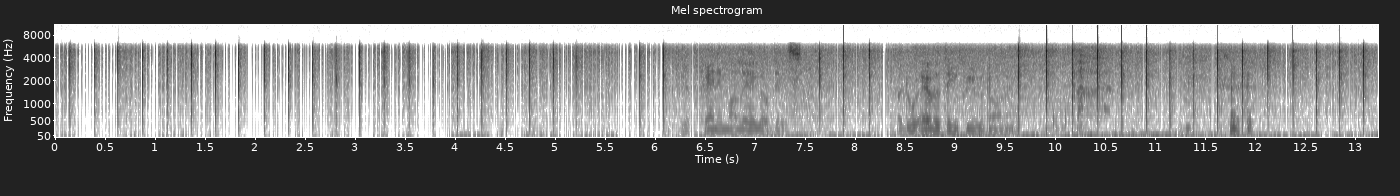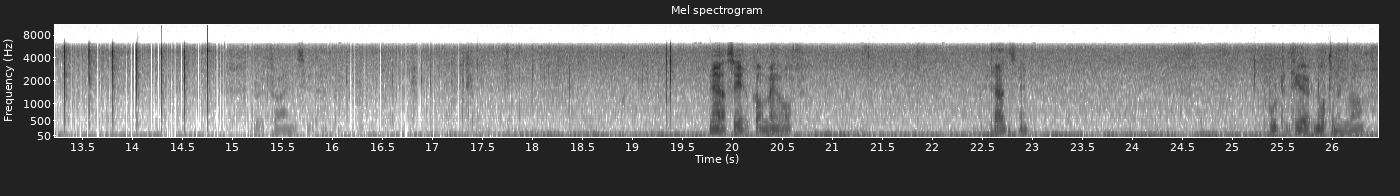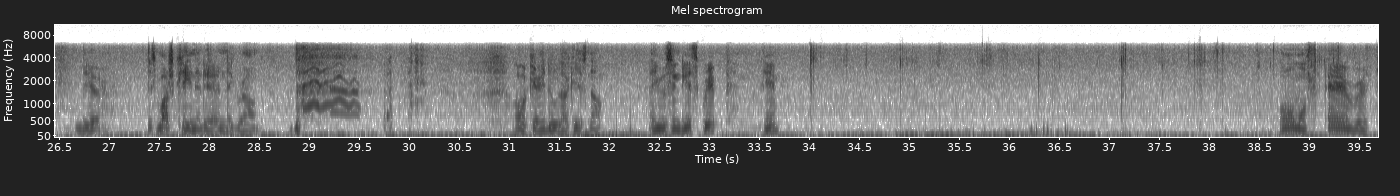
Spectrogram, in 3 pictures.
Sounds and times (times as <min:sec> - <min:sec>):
Speech: 0:06.2 - 0:07.5, 0:08.4 - 0:09.6, 0:15.2 - 0:16.0, 0:19.8 - 0:20.7, 0:22.5 - 0:23.0, 0:25.4 - 0:28.6, 0:31.0 - 0:33.8, 0:38.7 - 0:39.6.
